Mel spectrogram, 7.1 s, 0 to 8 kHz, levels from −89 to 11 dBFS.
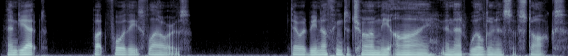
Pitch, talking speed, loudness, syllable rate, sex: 100 Hz, 160 wpm, -19 LUFS, 4.9 syllables/s, male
